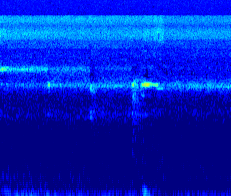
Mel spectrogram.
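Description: Near silence: a pause on a video call.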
